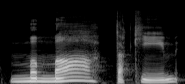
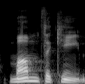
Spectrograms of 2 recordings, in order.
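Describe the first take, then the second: First: A vowel is sounded between the two m sounds. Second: No vowel is sounded between the two m sounds. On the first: The speaker calls it wrong. "So it's not mama takim" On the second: The speaker calls it right. "it's mam takim"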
